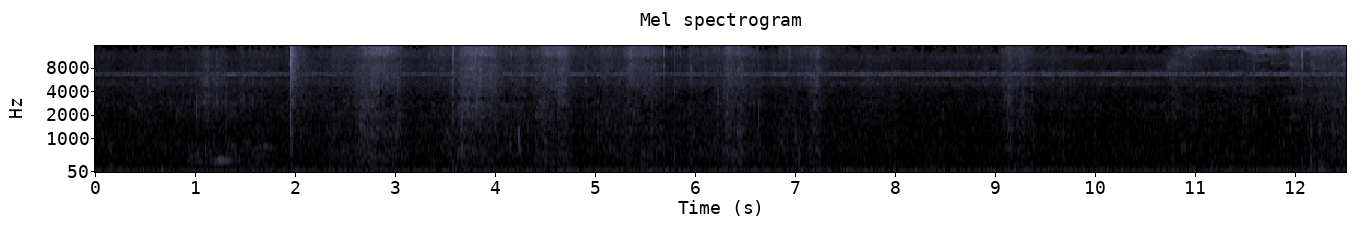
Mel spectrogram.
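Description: Monkeys rustle through leaves on the ground.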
